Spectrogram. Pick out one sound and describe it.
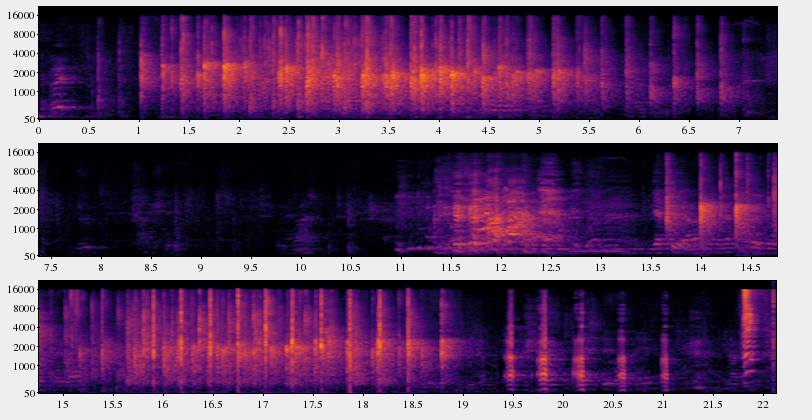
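A group of people applauds in a room.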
